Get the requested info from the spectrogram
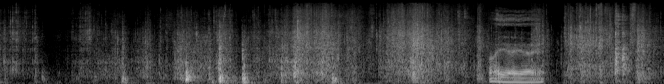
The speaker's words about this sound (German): Reißt du deine Wohnung ab? Nee, das klingt immer nur so laut, aber ähm, habe hier eine Schublade, wo ich jetzt die, den Papiergedöns doch nochmal rein tue.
